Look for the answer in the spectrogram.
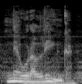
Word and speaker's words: Neuralink: También le pertenece Neural Inc. No, perdón, lo dije mal. Neuralink. En el siglo XXI de hoy ya habíamos hecho un episodio contando la historia de Neuralink.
